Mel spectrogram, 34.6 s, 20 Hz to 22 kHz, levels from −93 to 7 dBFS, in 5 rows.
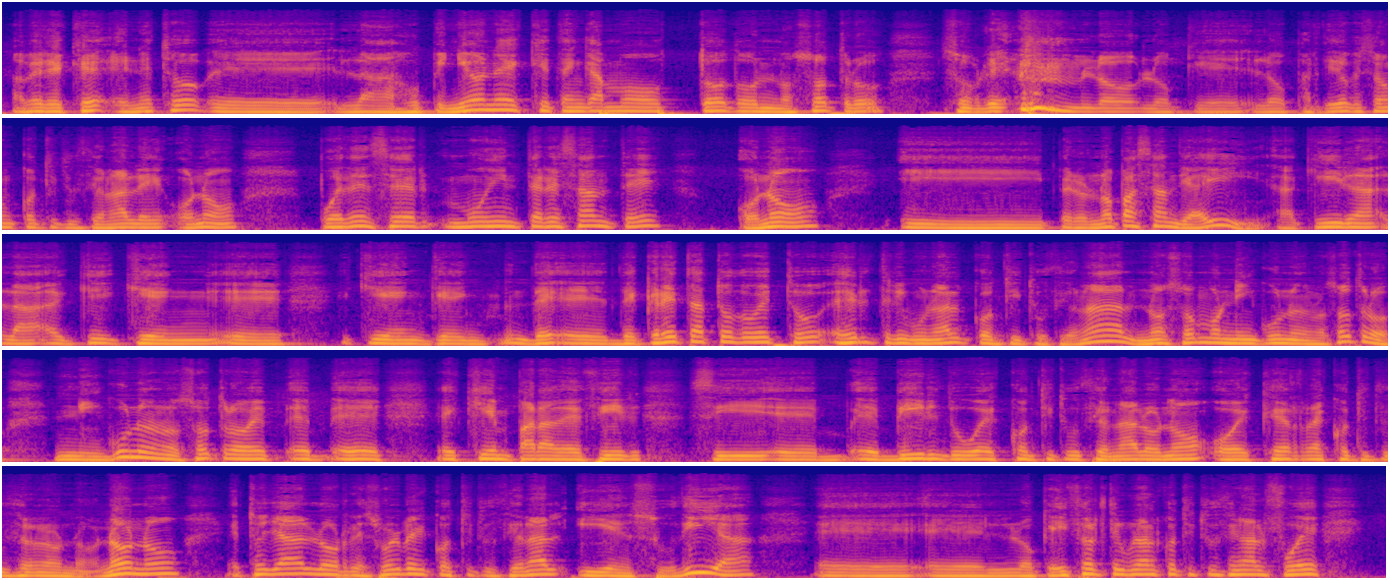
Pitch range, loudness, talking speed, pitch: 115-150 Hz, -17 LUFS, 175 wpm, 130 Hz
